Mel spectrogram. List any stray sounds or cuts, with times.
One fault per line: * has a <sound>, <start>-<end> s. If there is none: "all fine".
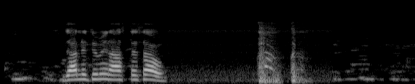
* has a cough, 2.6-3.2 s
